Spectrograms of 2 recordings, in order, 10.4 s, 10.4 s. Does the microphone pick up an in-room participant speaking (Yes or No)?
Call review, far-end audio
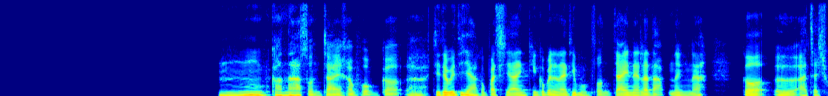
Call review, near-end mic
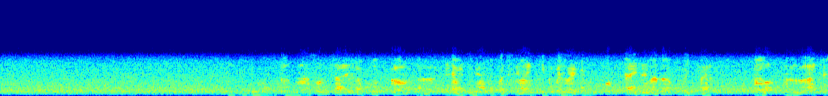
No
